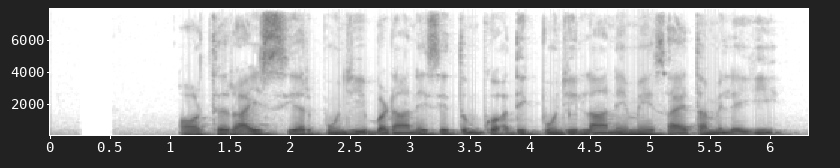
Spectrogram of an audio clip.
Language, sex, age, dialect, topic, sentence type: Hindi, male, 18-24, Garhwali, banking, statement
